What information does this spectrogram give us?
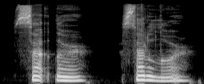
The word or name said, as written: settlor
